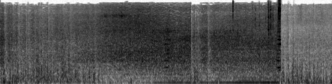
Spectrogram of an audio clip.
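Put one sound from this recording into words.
A car drives by close alongside.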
